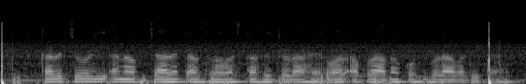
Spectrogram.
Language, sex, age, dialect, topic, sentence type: Hindi, male, 60-100, Awadhi Bundeli, banking, statement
